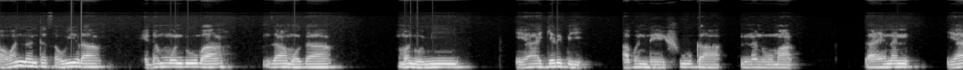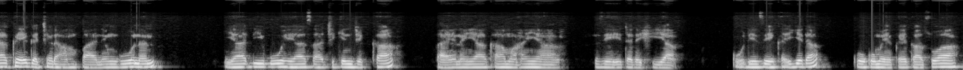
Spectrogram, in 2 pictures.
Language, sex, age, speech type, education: Hausa, male, 15-29, spontaneous, primary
